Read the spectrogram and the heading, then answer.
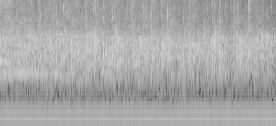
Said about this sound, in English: Let's give him a round of applause as they go.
